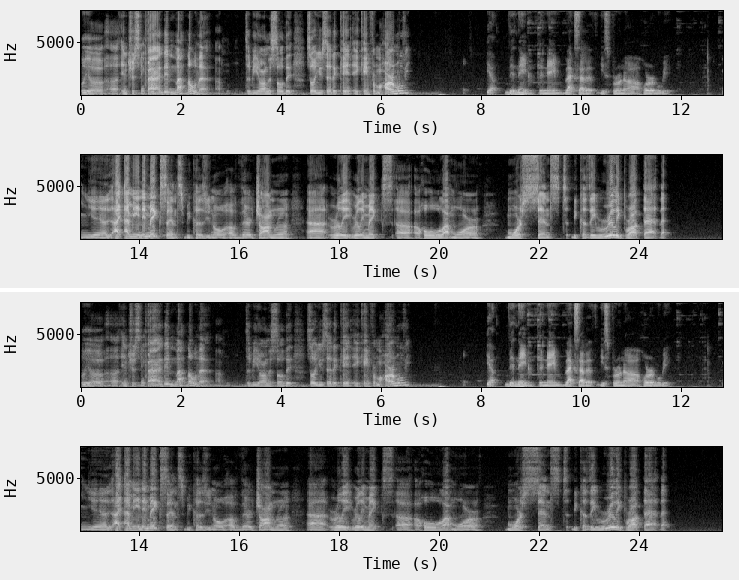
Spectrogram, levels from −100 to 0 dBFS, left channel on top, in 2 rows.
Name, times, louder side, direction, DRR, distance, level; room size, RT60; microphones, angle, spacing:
voice 1, 0.0-2.9 3.3-6.6 12.8-20.8 21.3-24.5, left 5 dB, 90° left, 0.4 m, -27 dB
voice 2, 3.9-4.2 5.9-6.0 8.1-11.8, right 2 dB, 25° right, 0.4 m, -27 dB
2.7 x 2.4 x 2.4 m
head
